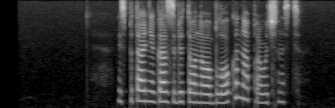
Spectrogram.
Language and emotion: Russian, neutral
